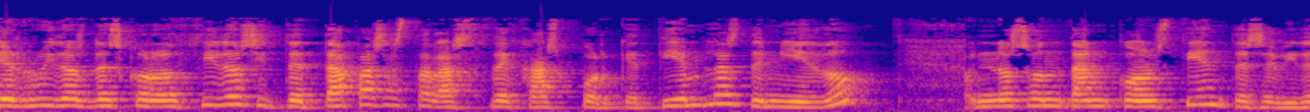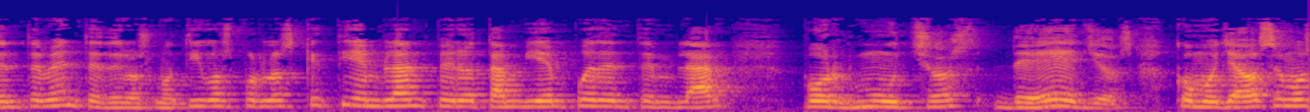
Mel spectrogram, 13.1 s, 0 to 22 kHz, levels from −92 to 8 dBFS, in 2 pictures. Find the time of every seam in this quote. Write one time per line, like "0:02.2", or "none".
0:04.8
